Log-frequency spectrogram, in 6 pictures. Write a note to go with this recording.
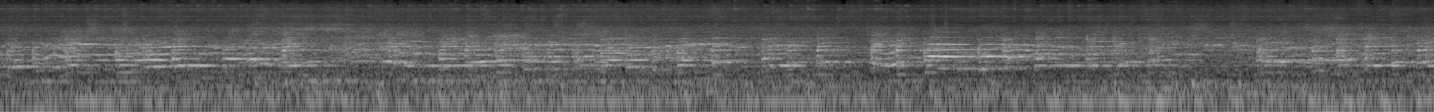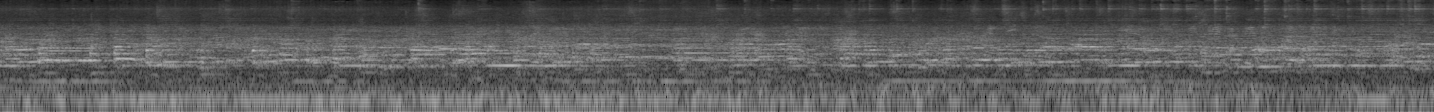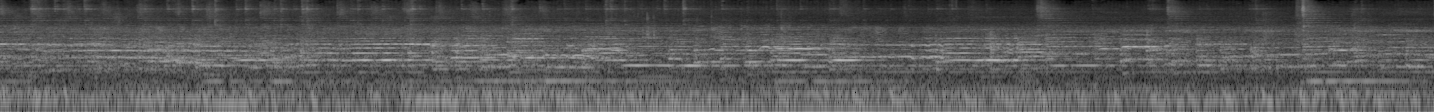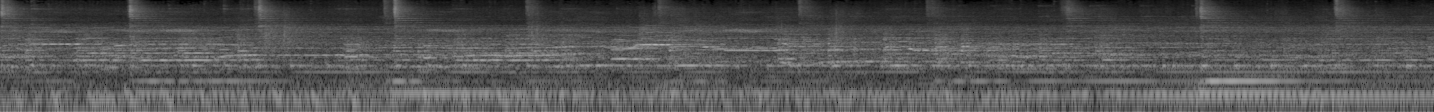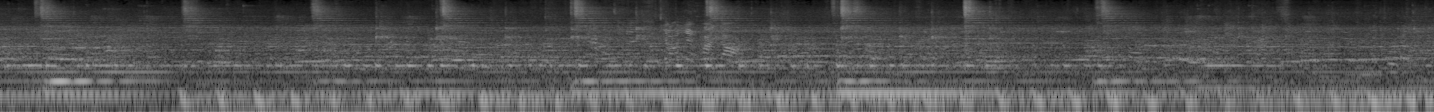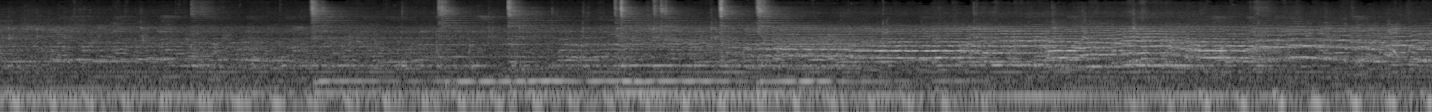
Festivals, Walking on the road, Variety show, Keelung Mid.Summer Ghost Festival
